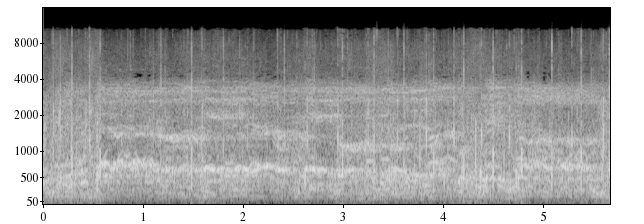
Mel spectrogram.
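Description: A crowd applauds with scattered claps.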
